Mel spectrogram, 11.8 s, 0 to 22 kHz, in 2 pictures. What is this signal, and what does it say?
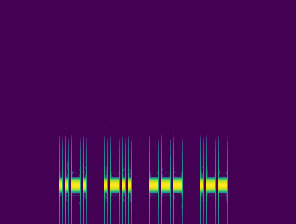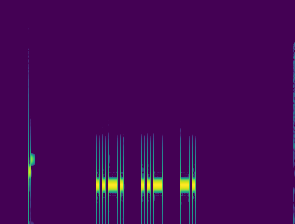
Morse code, heard as a keyed tone, about 20 wpm, spaced as for 15 wpm, 700 Hz. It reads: FLOW FUN
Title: 139 Lesson 23f - Letter f - Words 20wpm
